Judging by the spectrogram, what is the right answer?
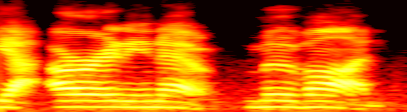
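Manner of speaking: ordinary delivery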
